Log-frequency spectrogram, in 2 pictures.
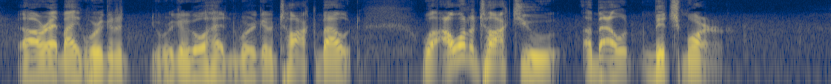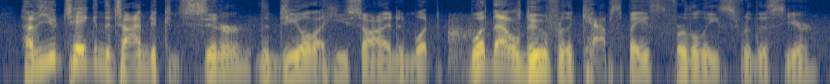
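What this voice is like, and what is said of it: Put-on radio announcer voice. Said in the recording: “I wanted to work on my radio voice ... That's not a bad radio voice.”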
